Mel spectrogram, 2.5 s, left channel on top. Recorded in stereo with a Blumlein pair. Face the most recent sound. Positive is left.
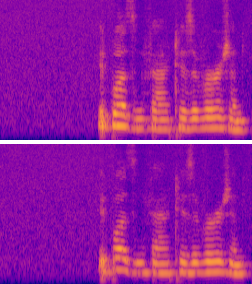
turn(degrees=45)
